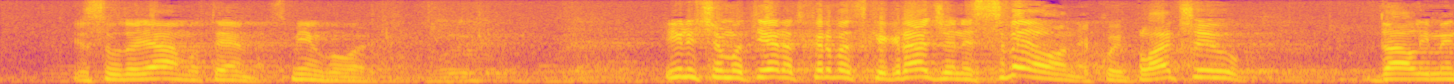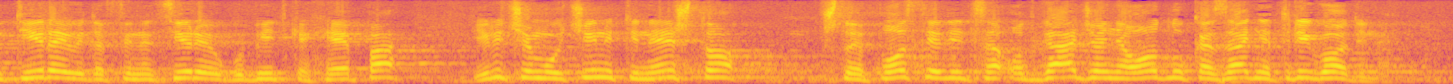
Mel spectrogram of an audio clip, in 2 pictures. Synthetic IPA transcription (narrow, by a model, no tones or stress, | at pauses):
jelseud̪aʎaːʋamot̪e̞ːmesmije̞mɡo̞ʋo̞ɾit̪i̥ | ilit͡ɕe̞mo̞t̪je̞ɾat̪xr̩ʋat̪ske̞ɡɾad͡ʑane̞sʋe̞o̞ne̞ko̞jiplˠaːt͡ɕaju | d̪aːlime̞nt̪iːɾajuid̪afinant̪siːɾajuɡubit̪ke̞xe̞pa | ilit͡ɕe̞mo̞ut͡ʃinit̪ine̞ʃt̪o̞ | ʃt̪o̞je̞po̞slʎʲje̞d̪it̪saʔo̞d̪ɡaːd͡ʑaɲao̞d̪lukazad̪ʲɲet̪ɾiːɡo̞d̪ine̞̰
